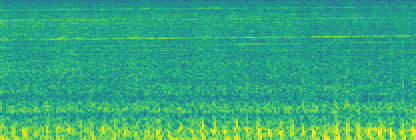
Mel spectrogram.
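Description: A helicopter in the video game Ghost Recon Wildlands flies close by, its rotor beating in a steady, loud, dense drone with no break.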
